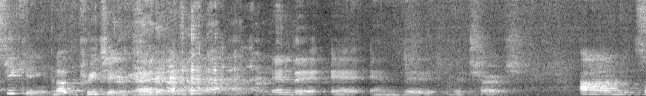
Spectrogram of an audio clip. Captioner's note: audience laughing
